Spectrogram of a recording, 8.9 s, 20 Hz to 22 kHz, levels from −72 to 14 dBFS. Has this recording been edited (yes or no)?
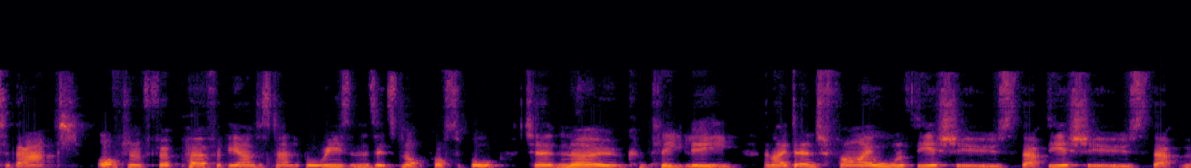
yes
